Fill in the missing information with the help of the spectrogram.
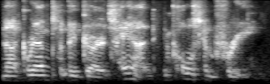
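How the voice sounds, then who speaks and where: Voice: mid-range voice, unhurried, sharp tone. An amateur reader performing screenplay narration and scene directions with theatrical emphasis. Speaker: script reader at a table read. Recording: distant home mic, background noise.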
